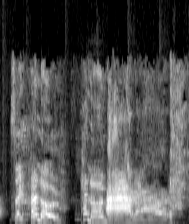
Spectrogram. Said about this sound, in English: And the other thing that's hilarious is because these are British people, the dog has a British accent when the dog says hello. Ooh. So here we go. Dog saying hello.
